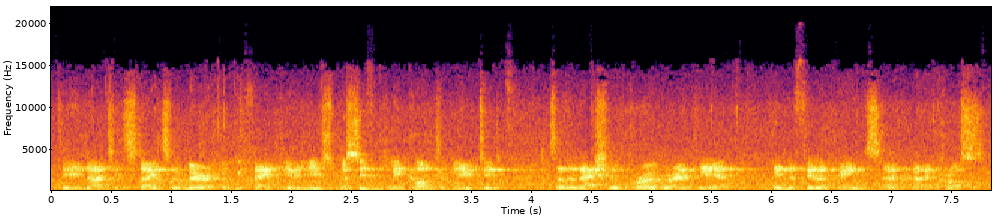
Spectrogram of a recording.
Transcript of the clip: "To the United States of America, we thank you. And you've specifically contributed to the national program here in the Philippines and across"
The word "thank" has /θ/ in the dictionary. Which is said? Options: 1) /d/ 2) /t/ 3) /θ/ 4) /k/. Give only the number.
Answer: 3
